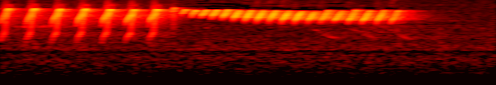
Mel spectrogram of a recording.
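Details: In a morning chorus in open hornbeam forest, a wood warbler sings about seven high, separate ticking notes that speed up into a dry, shivering trill lasting about a second.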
